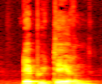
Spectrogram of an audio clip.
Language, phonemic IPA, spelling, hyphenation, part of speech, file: Dutch, /ˌdeː.pyˈteː.rə(n)/, deputeren, de‧pu‧te‧ren, verb, Nl-deputeren.ogg
- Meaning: to depute, to deputise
